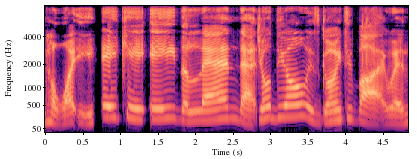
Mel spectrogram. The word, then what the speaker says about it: Jodio: a drug meal too is it yolio or jodio his name is jodio but the Spanish people will pronounced as jodio like jalapeno and two is Hawaii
